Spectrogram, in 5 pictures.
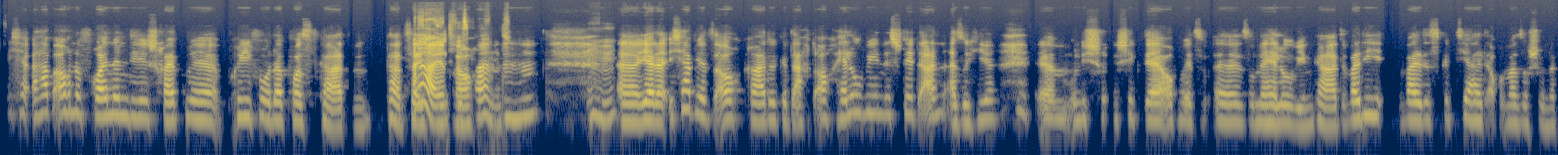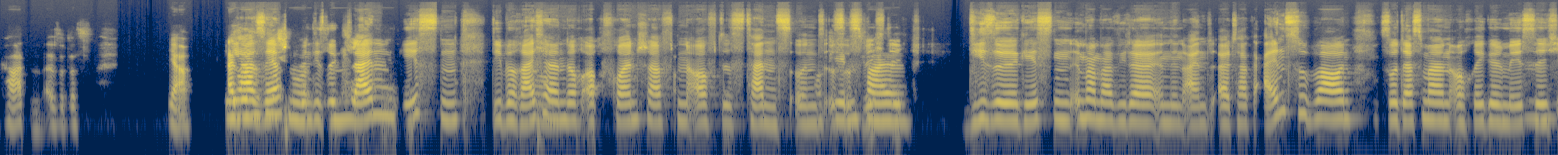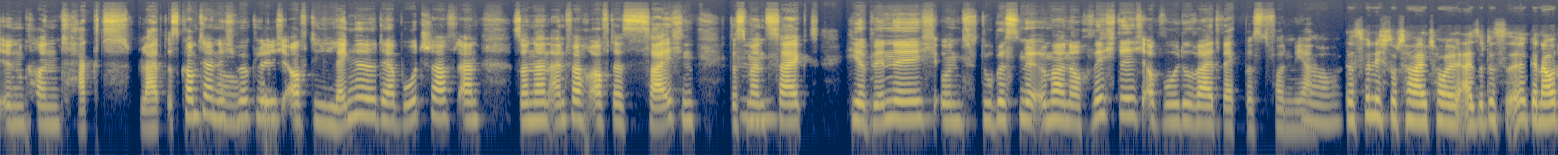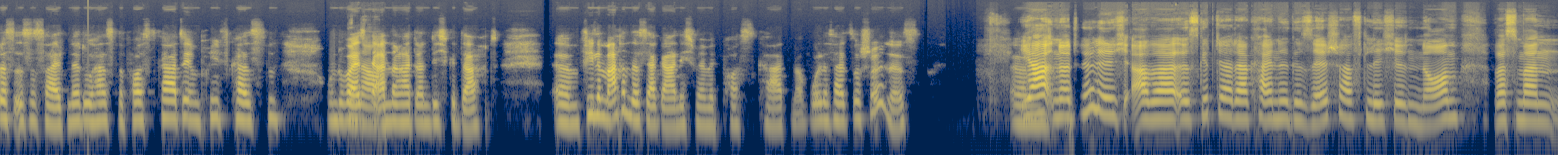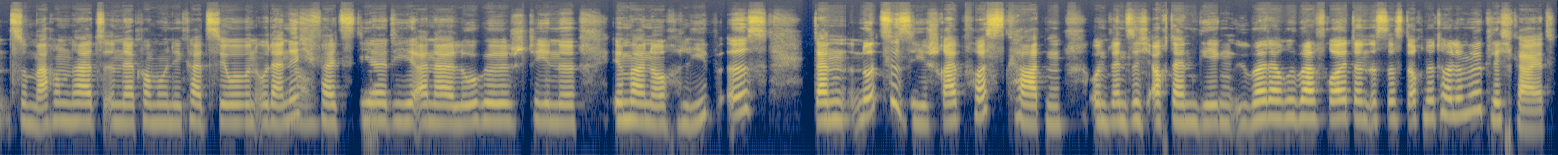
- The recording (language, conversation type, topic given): German, advice, Wie kann ich neben Arbeit und Familie soziale Kontakte pflegen?
- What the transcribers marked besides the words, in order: other background noise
